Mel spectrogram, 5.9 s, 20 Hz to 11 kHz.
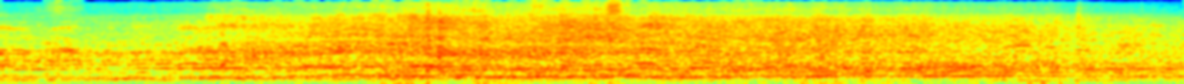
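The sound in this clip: GT class race cars, Porsche 911s and Dodge Vipers, roar continuously at a race in Long Beach, a loud, dense, unbroken wall of engine noise throughout.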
